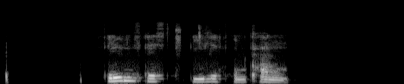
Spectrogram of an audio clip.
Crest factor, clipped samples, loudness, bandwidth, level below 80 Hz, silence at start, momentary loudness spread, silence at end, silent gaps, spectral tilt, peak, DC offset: 20 dB; under 0.1%; -21 LUFS; 7.4 kHz; -62 dBFS; 1.1 s; 16 LU; 1.2 s; 1.85-1.90 s; -9 dB/octave; -2 dBFS; under 0.1%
